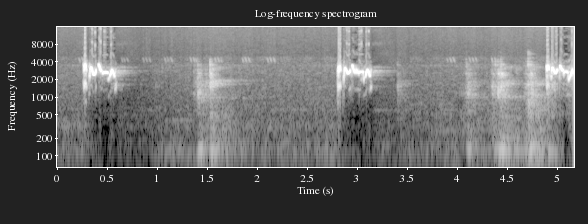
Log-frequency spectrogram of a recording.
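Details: Sooty-headed bulbul singing a short bubbly, warbled phrase that wavers up and down, given twice about every two and a half seconds, with soft rustling thumps in between.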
